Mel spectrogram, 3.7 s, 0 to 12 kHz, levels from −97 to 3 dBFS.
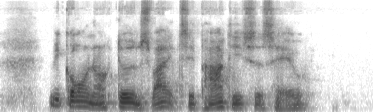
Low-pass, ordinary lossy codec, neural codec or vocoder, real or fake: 10.8 kHz; Opus, 16 kbps; none; real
